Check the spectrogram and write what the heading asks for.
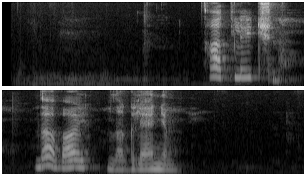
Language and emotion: Russian, sad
